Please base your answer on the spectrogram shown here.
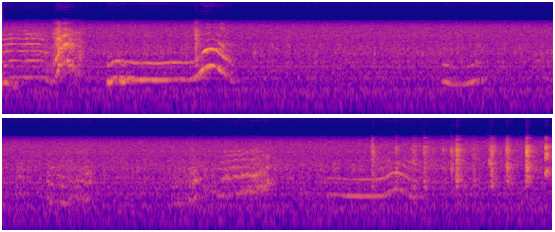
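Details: Male eclectus parrot kept as a pet, lying on its owner and making cute noises: sharp whistles swooping up and down, muttered chattering syllables, and a quick train of clicks at the end.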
